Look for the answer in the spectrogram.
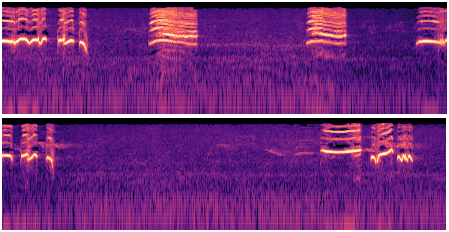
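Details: Wild Oriental magpie-robin, used to provoke a kept bird, singing loud separate phrases of warbled and quavering whistles with brief harsh notes, spaced by silent gaps of about a second.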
